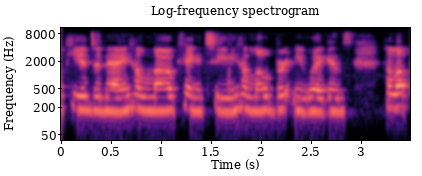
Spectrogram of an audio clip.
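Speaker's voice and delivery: usual speaking voice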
